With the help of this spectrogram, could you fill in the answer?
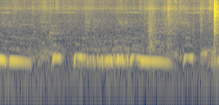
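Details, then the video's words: Ivory-white collared dove with a black neck ring, a pale domestic form, giving low mellow coos: long drawn notes that slide slightly downward, broken by short rolling trills, in a quiet indoor setting with a sharp knock near the end. "burung puter ivori putih kalung hitam"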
